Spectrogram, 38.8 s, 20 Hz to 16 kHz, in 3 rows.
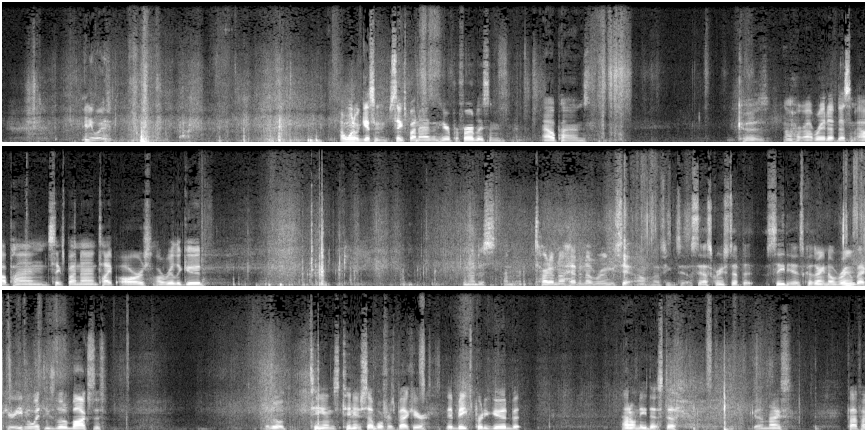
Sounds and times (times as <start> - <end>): Speech: 1.2 - 1.7, 5.0 - 9.0, 11.0 - 16.1, 19.8 - 27.5, 29.8 - 33.7, 35.2 - 36.2, 37.1 - 37.8, 38.6 - 38.8.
